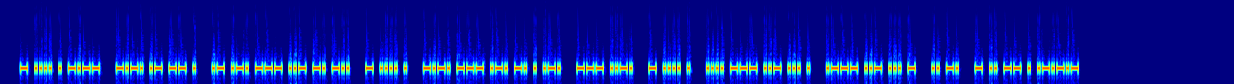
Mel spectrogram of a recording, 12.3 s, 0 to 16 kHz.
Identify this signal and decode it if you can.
Morse code, heard as a keyed tone, about 50 wpm, 700 Hz. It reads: THEY CAME AROUND THE CORNER OF THE HOUSE JUST IN TIME.
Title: Sentences from Top 1600 Words 50wpm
